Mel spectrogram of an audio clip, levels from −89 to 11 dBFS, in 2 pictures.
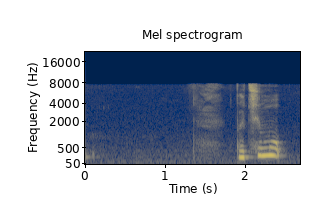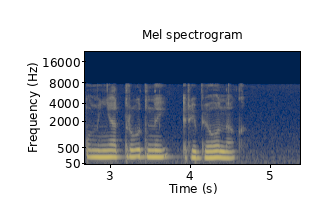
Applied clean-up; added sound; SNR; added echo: none; none; none; none.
